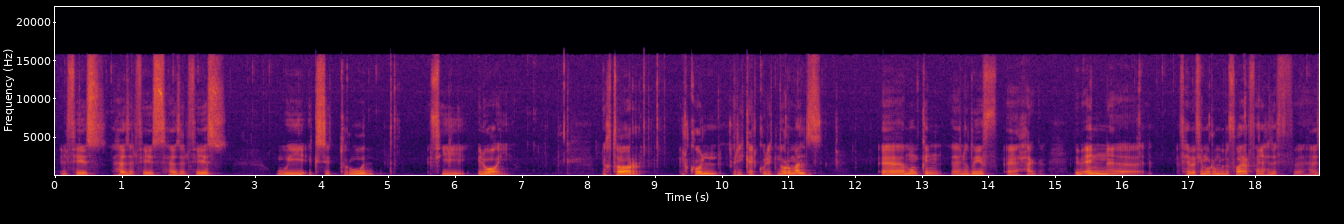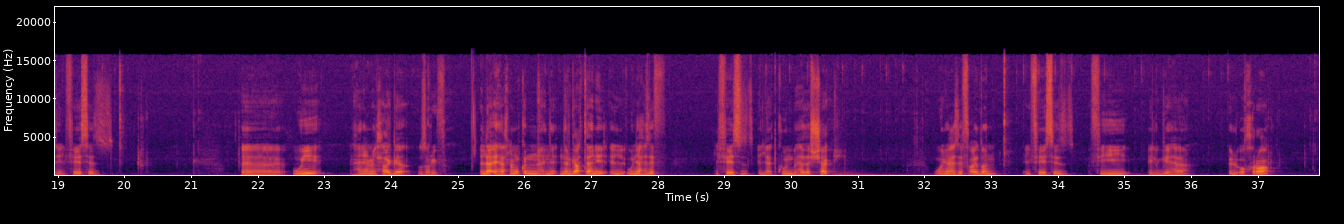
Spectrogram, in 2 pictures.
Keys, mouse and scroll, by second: 3.2 shift+click, 5.5 e, 7.3 Tab, 8.3 Tab, 8.7 a, 9.0 a, 9.8 ctrl+n, 10.2 Tab, 11.2 KP_1, 11.7 KP_Subtract, 11.9 KP_Subtract, 12.2 KP_Subtract, 14.4 Tab, 16.1-21.3 right drag, 20.2 x, 21.5 Tab, 22.8 right drag, 25.7 Tab, 26.4 ctrl+z, 26.6 ctrl+z, 27.9 middle click, 32.0-35.5 middle drag, 37.1 x.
